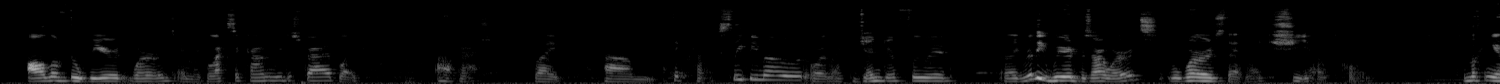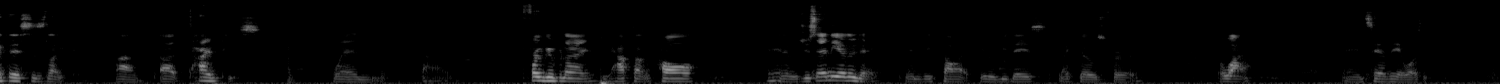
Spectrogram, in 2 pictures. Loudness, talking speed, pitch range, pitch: -38 LUFS, 160 wpm, 125-165 Hz, 145 Hz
